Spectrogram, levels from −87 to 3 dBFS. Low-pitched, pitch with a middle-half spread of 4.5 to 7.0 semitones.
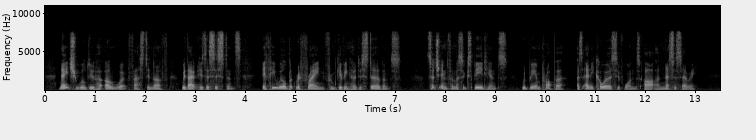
Yes: low, 130 Hz; average, 5.1 semitones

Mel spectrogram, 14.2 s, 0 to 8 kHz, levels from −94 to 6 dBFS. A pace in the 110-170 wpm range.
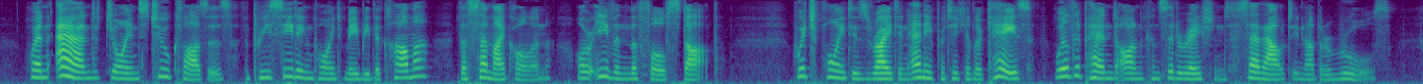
Yes: average, 150 wpm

